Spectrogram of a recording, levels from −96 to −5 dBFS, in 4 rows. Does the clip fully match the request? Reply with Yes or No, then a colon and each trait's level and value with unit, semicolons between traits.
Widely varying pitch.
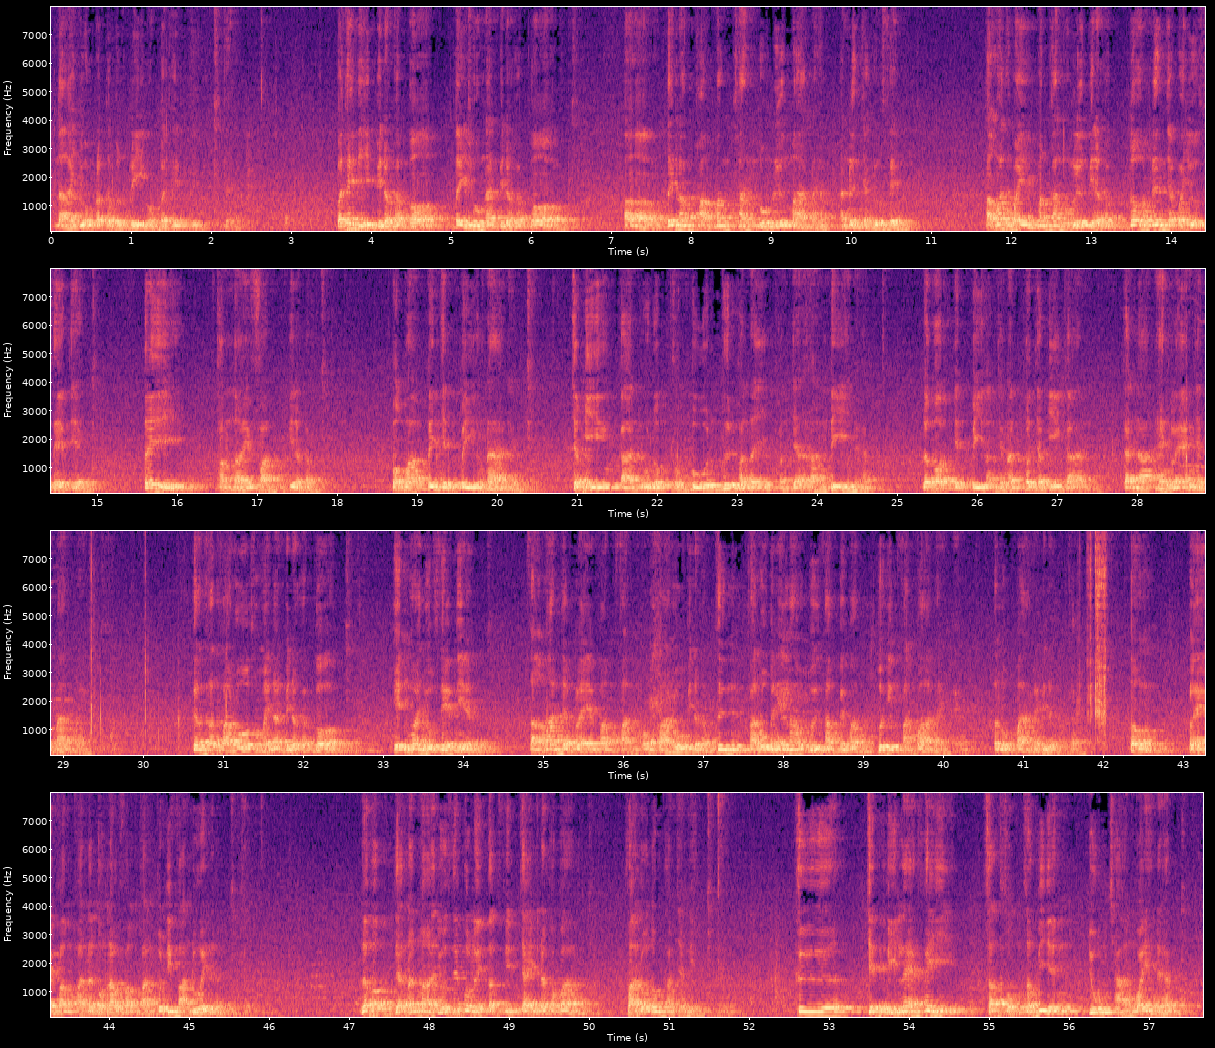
Yes: wide, 5.9 semitones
